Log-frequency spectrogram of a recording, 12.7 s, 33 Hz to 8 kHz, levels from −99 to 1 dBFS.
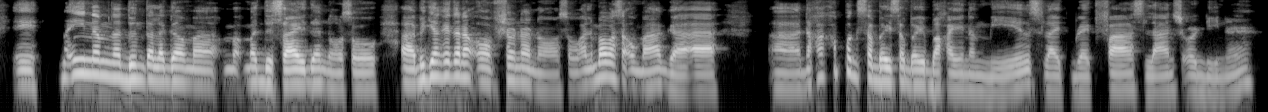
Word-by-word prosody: Eh, 130 -2 -2 0.2
mainam 210 +3 +4
na 185 - +4
dun 165 -1 +2
talaga 150 -2 +4
ma 130 -3 -1
ma 275 +2 -6
ma-decide 135 - +4
ano, 120 -4 -5
so, 115 0 -2 0.2
ah, 140 -2 +4
bigyan 165 +6 +3
kita 195 0 +4
ng 180 -3 +3
option 150 +2 -1
ano. 110 -5 -6
So, 115 +3 -8
halimbawa 180 +8 +3
sa - - -3
umaga, 125 -3 -1
ah, 105 0 +4 0.6
ah, 110 -1 -5
nakakapagsabay-sabay 150 - -1
ba 120 - +1
kayo 110 -1 -4
ng 105 -1 -9
meals 105 +8 -5
like, 100 -1 -5
breakfast, 110 +3 -2
lunch 100 +2 -4
or 100 - -7
dinner? 95 +8 -12
130 Hz, 150 wpm, -24 LUFS, 110-155 Hz, 0.6 s, mainam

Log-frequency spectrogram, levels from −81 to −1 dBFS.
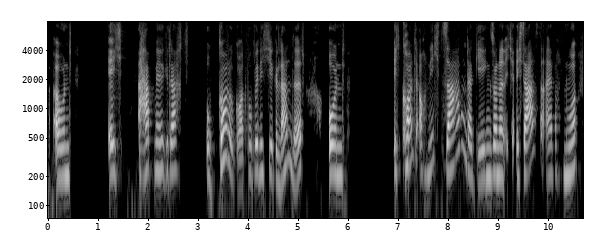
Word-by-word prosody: und 200 +1 +4 0.7
ich 455 -3 0 0.3
habe 230 +1 +5
mir 225 +1 -4
gedacht: 225 +1 0 0.5
„Oh - - -4
Gott, 320 +2 +6
oh - - -4
Gott, 155 +1 -4
wo 210 - -7
bin 220 +1 -1
ich 215 - -8
hier 210 - -4
gelandet?“ 185 - +1 0.5
Und 210 -1 +3 1.0
ich 220 +1 -5
konnte 255 +5 +3
auch 210 -1 0
nichts 245 +7 -12
sagen 335 - +2
dagegen, 190 -1 -3
sondern 205 -1 +2
ich - - -12
ich - - -3
saß 210 0 +5
da - - -4
einfach 210 +2 -6
nur 210 +5 0
215 Hz, 155 wpm, -25 LUFS, 200-235 Hz, 1.0 s, Gott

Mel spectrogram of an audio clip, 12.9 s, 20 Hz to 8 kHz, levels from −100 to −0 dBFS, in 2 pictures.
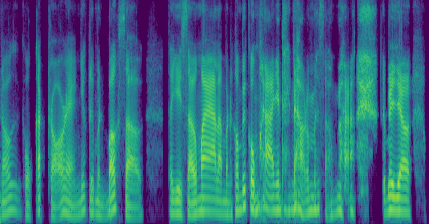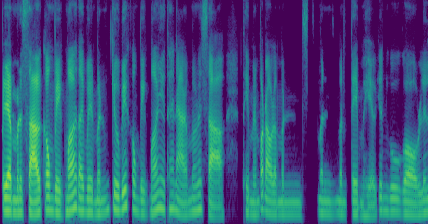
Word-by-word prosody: nó 115 +6 -3 0.2
một 100 - -6
cách - - 0
rõ - - 0
ràng 95 +2 -2
nhất 135 +4 -7
để 120 - -3
mình 105 -5 -9
bớt - - +4
sợ, 85 -2 -1 0.4
tại 115 - -5
vì 120 -1 +1
sợ 105 0 +3
ma 130 0 +6
là 115 - +2
mình 110 -1 -7
không 135 +4 -2
biết 175 - +2
con 150 -4 +4
ma 140 -2 +4
như 145 - +2
thế 145 - -5
nào 155 +1 +3
nên 120 - -4
mới 140 +1 -3
sợ 110 - -11
ma. 135 0 -1 0.5
Thì - - -6
bây 145 -1 +7
giờ 130 -3 +7 0.3
bây 135 - 0
giờ 135 - +8
mình 125 0 -4
sợ 115 0 +5
công 140 0 -1
việc 120 -2 -3
mới, 140 +5 +1
tại 130 -1 -3
vì 125 -1 -5
mình 115 +1 -9
cũng 135 - -14
chưa 150 -1 -5
biết 175 +5 -3
công 150 -3 -8
việc 115 -3 -11
mới 135 +5 -5
như 160 - -7
thế 155 +1 -11
nào 130 -7 -5
nên 115 - -15
mới 150 - -8
sợ, 90 -10 -3 0.3
thì 125 - -13
mình 105 -2 -12
bắt - - -5
đầu 120 -2 -2
là 110 - -7
mình 110 0 -14
s - - -16
mình 115 -2 -12
mình 110 -2 -13
tìm 110 -1 -9
hiểu 95 0 -12
trên 135 -1 -13
Google, 115 -5 -6
lên 120 - -9
120 Hz, 310 wpm, -22 LUFS, 110-135 Hz, 0.5 s, giờ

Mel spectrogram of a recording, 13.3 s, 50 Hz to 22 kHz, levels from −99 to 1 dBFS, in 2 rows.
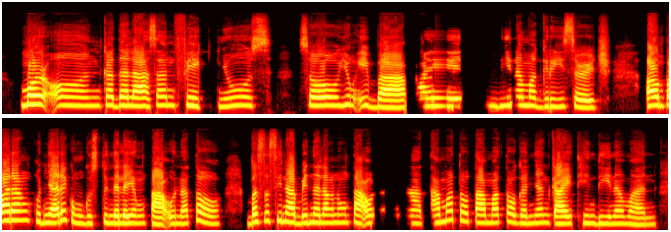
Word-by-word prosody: more 315 +1 +5
on 275 0 -1
kadalasan 280 0 +2
fake 275 -3 -3
news, 275 +2 -5 0.2
so 285 -1 +2
yung 295 +2 -3
iba 230 -4 +4 0.2
kahit 260 0 -1 0.2
hindi 275 +1 -5
na 290 - -4
mag-research, 250 -3 -2 0.4
um, 285 0 +7
parang 320 +1 +5
kunyari 275 +1 +2
kung 240 -5 -5
gusto 230 +2 -7
nila 230 0 +1
yung 235 0 -2
tao 205 +1 +3
na 225 0 -4
'to, 230 -5 -1 0.2
basta 265 +6 -1
sinabi 265 -5 +1
nalang 250 -1 0
nung 255 +1 -6
tao 240 -2 +2
na 235 -1 -27
'to 245 - -38 0.3
tama 255 +6 0
'to, 310 -2 -2
tama 245 -1 +2
'to 275 - -2
ganyan 240 +2 -4
kahit 220 0 +3
hindi 225 -2 -6
naman, 205 -3 -4
255 Hz, 165 wpm, -19 LUFS, 235-280 Hz, 0.4 s, um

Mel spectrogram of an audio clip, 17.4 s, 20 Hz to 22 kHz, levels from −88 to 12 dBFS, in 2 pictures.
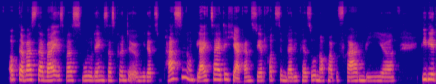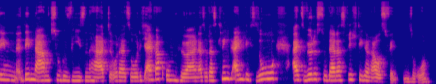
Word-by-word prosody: ob 225 0 -3
da 225 -2 +4
was 230 0 +3
dabei 210 -1 +4
ist, 210 -1 -8
was 205 0 -1
wo 200 +1 -5
du 200 -1 -3
denkst, 205 +1 -3
das 200 -1 -4
könnte 205 0 -6
irgendwie 185 0 -7
dazu 185 +1 -6
passen. 260 - +2
Und 230 -6 -4
gleichzeitig, 235 +6 +2
ja, - - +6
kannst 190 +3 -6
dir 190 0 -1
ja 190 - -13
trotzdem 210 0 -6
da 180 -1 -1
die 185 - -6
Person 195 +3 -5
noch 185 -1 -5
mal 180 -1 -3
befragen, 190 +1 -1
die 185 0 -7 0.8
die 250 0 +3
dir 255 -1 +5
den 230 -4 -2 0.2
den 250 0 +3
Namen 205 -1 +5
zugewiesen 195 -2 -3
hat 175 0 +2
oder 190 -1 -2
so, 185 0 -2
dich 200 +2 -5
einfach 255 +3 +3
umhören. 180 -6 0
Also 185 +1 -2
das 200 0 0
klingt 280 +4 +5
eigentlich 240 -1 +2
so, 275 +8 +2 0.3
als 220 0 +6
würdest 255 +1 +1
du 215 - -4
da 200 -1 +6
das 210 0 -1
Richtige 230 -5 -2
rausfinden 155 -3 -3
so. 140 -1 -9
205 Hz, 180 wpm, -23 LUFS, 190-225 Hz, 0.8 s, ja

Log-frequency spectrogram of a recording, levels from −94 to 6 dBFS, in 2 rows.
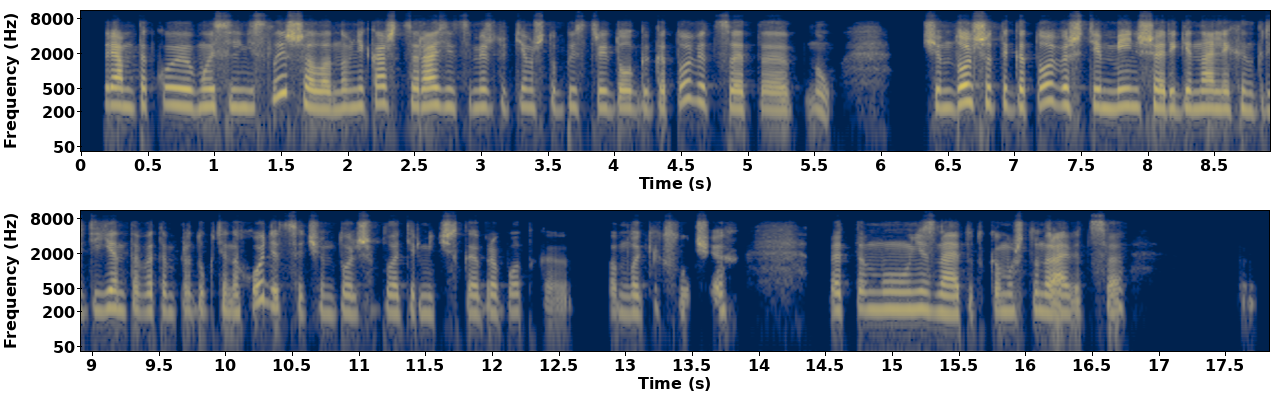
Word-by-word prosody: прям 255 -2 +4
такую 255 0 0
мысль 245 0 0
не 235 - -5
слышала, 255 - +5
но 225 +2 -6
мне 245 +1 -4
кажется, 275 -1 +2
разница 245 -2 +3
между 235 -1 -5
тем, 245 +2 -7
что 230 0 -2
быстро 235 +1 -5
и - - -9
долго 225 0 -4
готовится 280 - -4
это, 110 -2 -2
ну, - - -11 0.7
чем 235 -1 +1
дольше 280 0 +9
ты 260 - -4
готовишь, 260 +3 +3
тем 245 -2 0
меньше 245 0 +6
оригинальных 225 0 +1
ингредиентов 210 0 -6
в - - -14
этом 205 -1 -9
продукте 210 +2 -12
находится, 195 - -6
чем 185 +1 -3
дольше 190 +1 0
была 195 - -6
термическая 190 0 -4
обработка, 200 +2 -13 0.3
во - - -13
многих 190 0 -10
случаях, - - -5 0.7
поэтому 220 +1 -6
не 220 0 -2
знаю 195 -3 0
тут - - -20
кому 200 - -9
что 210 - -5
нравится. 200 - -2 0.9
Э 275 - -23
230 Hz, 155 wpm, -24 LUFS, 205-245 Hz, 0.9 s, дольше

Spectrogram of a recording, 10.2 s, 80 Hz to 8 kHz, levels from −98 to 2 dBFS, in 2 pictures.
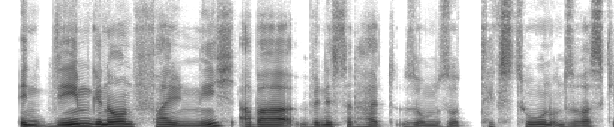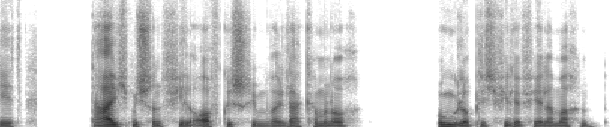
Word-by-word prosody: In 120 0 +4
dem 150 +4 +7
genauen 145 +1 +7
Fall 130 -4 0
nicht, 120 - 0
aber 125 -1 +4
wenn 125 -1 -3
es 130 0 +1
dann 130 -1 -7
halt 115 -1 -5
so 125 -5 -7
um 110 +1 -7
so 110 -3 -6 0.2
Texturen 135 +1 -2
und 125 -1 -7
so 115 -1 -7
was 110 -2 -2
geht, 115 0 -8 0.6
da 100 - -3
habe 120 +1 +9
ich 125 - -6
mich 125 - -4
schon 110 - -6
viel 120 -3 -7
aufgeschrieben, 115 0 -5
weil 105 -1 -5
da 105 +2 -5
kann 115 - -9
man 110 -2 -5
auch 100 0 -6 0.6
unglaublich 125 -5 -2
viele - - -6
Fehler 105 -1 -5
machen. 100 -1 -8
125 Hz, 200 wpm, -23 LUFS, 110-130 Hz, 0.6 s, habe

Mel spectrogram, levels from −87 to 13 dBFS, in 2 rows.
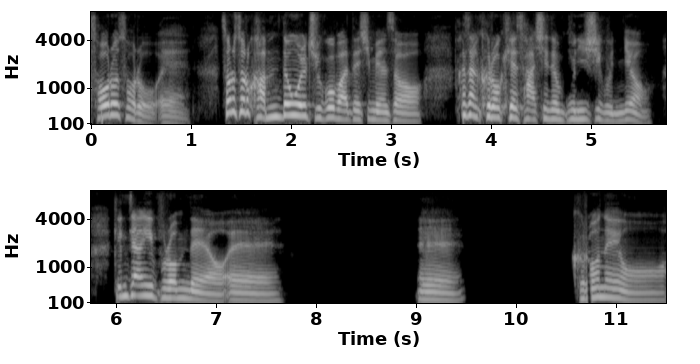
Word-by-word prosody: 서로서로 215 - +1
예. 110 -5 -9 0.3
서로서로 320 +1 +3
감동을 230 +4 +5
주고 210 -2 +1
받으시면서 165 -4 0 0.3
항상 260 -2 +2
그렇게 225 -1 +4
사시는 185 -2 -1
분이시군요. 165 -7 -3 0.4
굉장히 225 +1 +2
부럽네요. 170 -8 0
예. 135 -2 -3 1.4
예. 145 -2 -3 1.1
그러네요. 165 -6 -3
175 Hz, 235 characters per minute, -23 LUFS, 145-215 Hz, 1.4 s, 감동을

